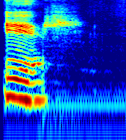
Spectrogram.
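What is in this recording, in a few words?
"er", Icelandic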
